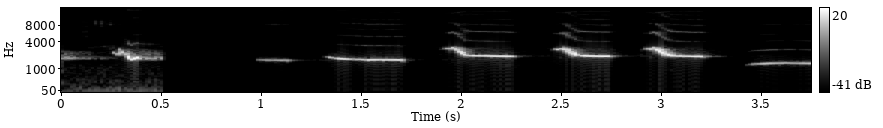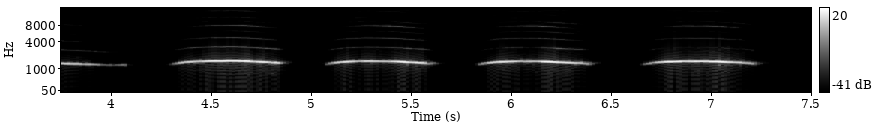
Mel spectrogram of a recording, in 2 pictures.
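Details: "Canto clássico dobrado" of the Brazilian Campo troupial: a few chirps and short whistles lead into a steady series of about six mellow, slightly arched whistled notes, each roughly half a second long, evenly spaced.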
